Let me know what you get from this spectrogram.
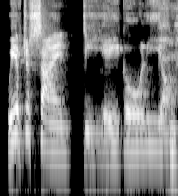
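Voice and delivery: low, very slow announcer impression; movie trailer voice. Host teases a signing as a film trailer, deep slow announcer voice. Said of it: "that voice comes on".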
